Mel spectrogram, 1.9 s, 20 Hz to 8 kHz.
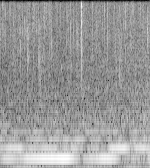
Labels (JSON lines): {"label": "biophony, midshipman", "recorder": "SoundTrap 500"}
